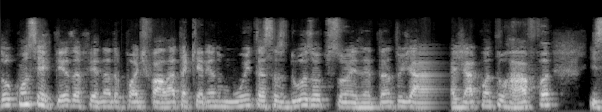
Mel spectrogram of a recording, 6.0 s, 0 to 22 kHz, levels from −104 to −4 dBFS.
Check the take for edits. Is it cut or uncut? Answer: uncut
